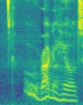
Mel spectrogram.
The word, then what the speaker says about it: Ragnhild: sleep through night to ragnhild's head Bonjour doggone don't you hugging Hilde Ragnhild I kind of pronounced an act like a guttural and German pronunciation because that's how it that's how it interpret it welcomed a 185 this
